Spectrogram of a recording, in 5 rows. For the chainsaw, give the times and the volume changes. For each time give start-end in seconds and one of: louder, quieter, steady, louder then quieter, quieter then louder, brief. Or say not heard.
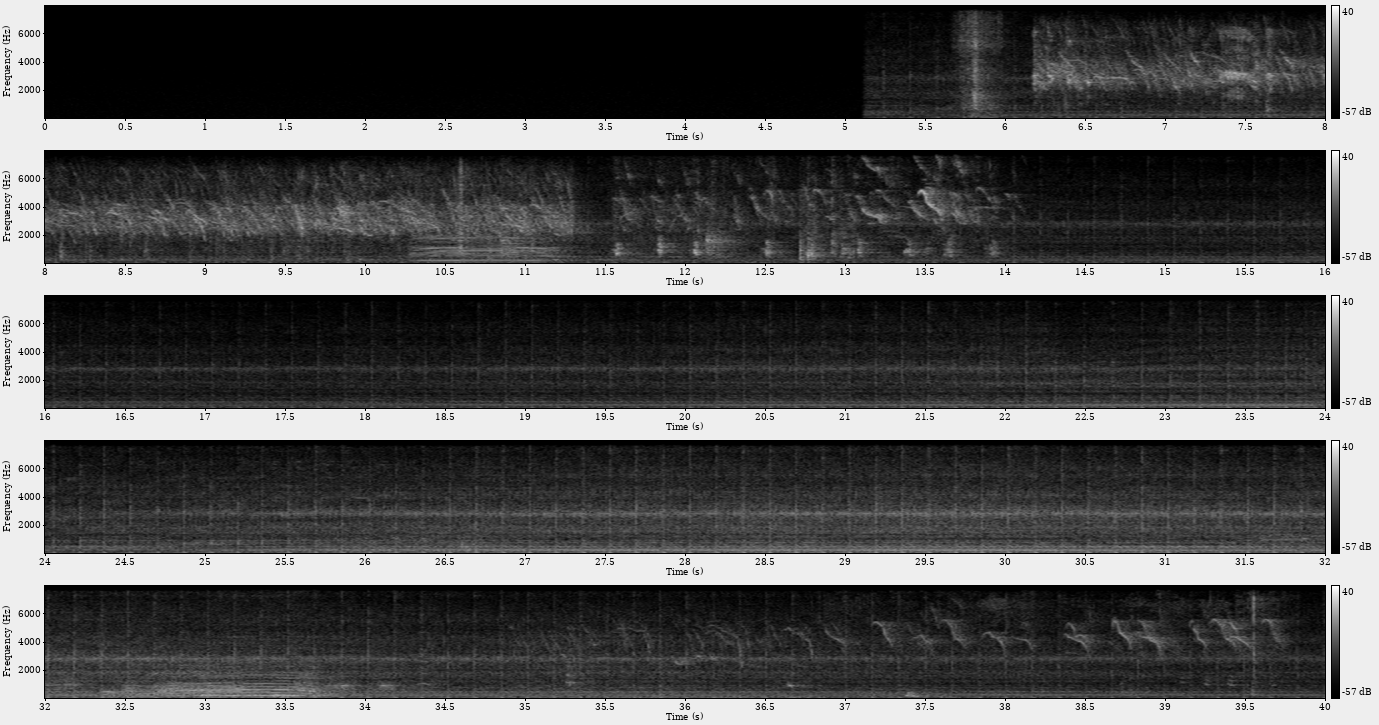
5.1-39.9 louder then quieter.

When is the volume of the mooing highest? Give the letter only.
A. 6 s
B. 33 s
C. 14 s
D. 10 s
B.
